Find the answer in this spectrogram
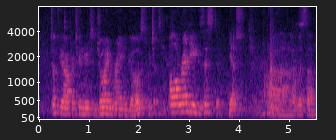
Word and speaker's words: Reign Ghost: Well, first of all, it's spelled R-E-I-G-N. It's Yeah. not like rain from the Yeah. sky. It's rain as in the king's reign.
